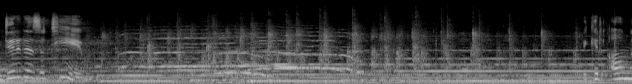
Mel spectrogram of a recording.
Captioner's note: cheers and applause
